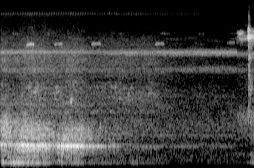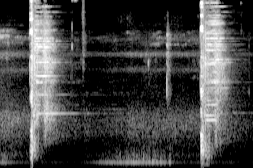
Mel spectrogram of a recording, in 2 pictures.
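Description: Two handgun shots about three and a half seconds apart, each a sharp report followed by a short ringing decay. A low steady hum fades away over the first two seconds.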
